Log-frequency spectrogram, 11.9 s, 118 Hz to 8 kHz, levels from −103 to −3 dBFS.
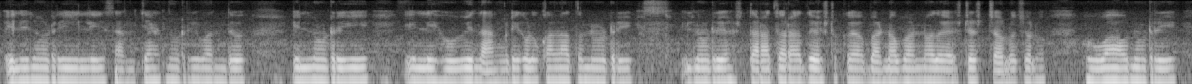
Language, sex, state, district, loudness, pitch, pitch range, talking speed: Kannada, male, Karnataka, Gulbarga, -23 LUFS, 130 Hz, 130-135 Hz, 135 wpm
